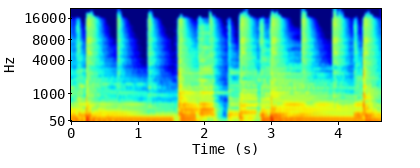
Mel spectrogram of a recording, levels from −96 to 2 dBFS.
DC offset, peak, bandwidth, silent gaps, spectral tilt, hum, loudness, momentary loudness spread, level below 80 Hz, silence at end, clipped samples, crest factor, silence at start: under 0.1%; 0 dBFS; over 20 kHz; none; -5 dB/octave; none; -23 LUFS; 9 LU; -28 dBFS; 0 s; under 0.1%; 22 dB; 0 s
